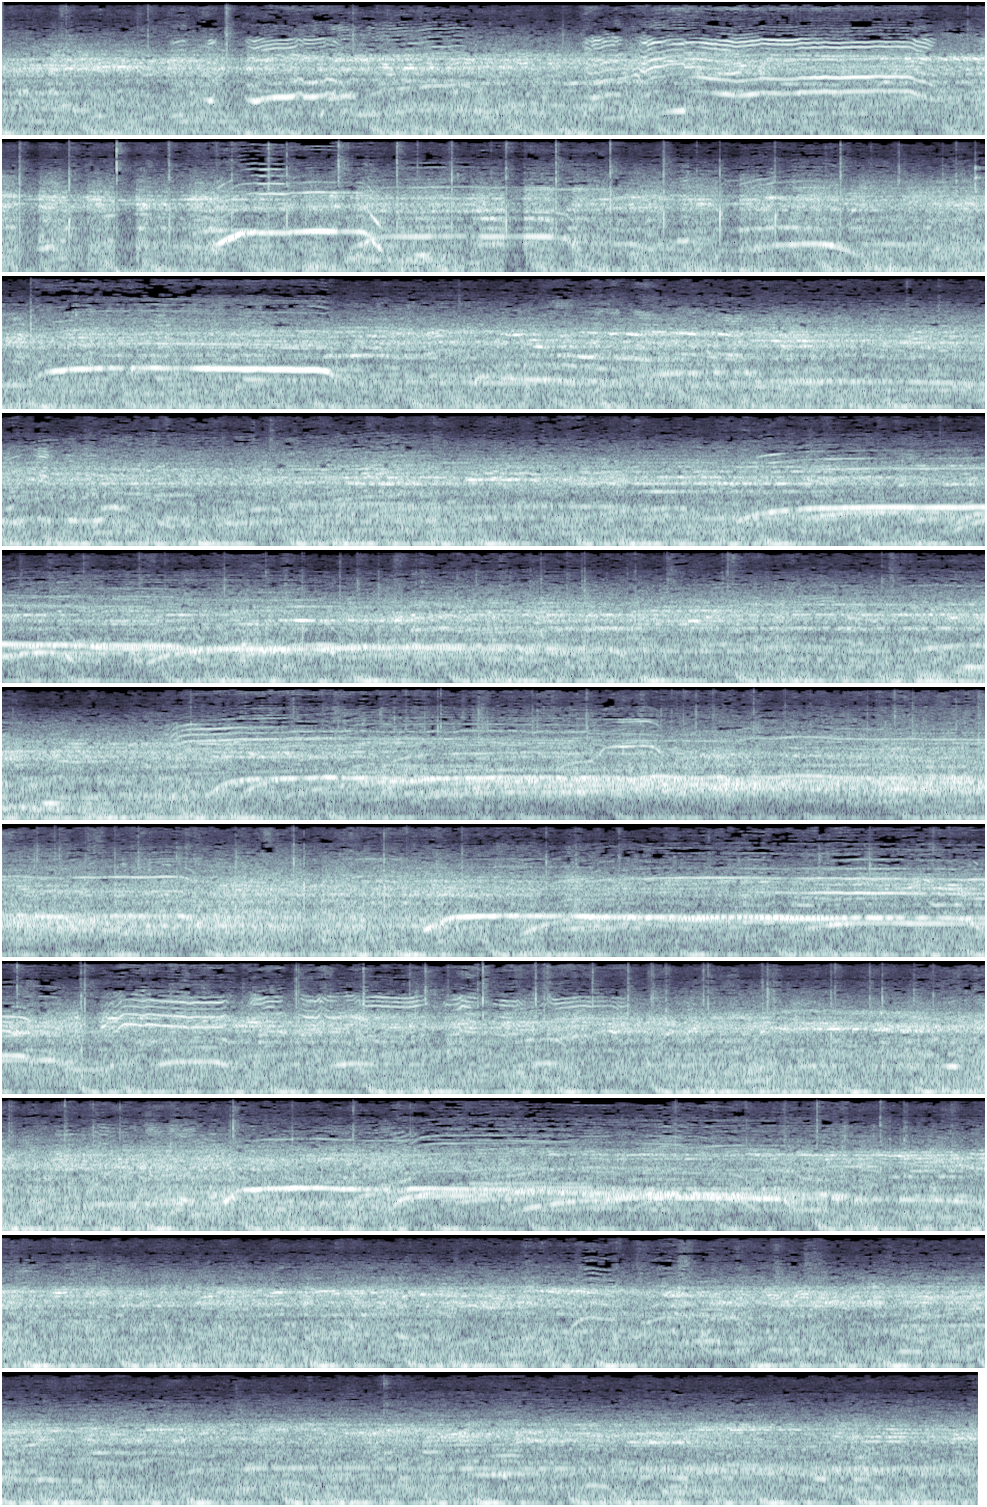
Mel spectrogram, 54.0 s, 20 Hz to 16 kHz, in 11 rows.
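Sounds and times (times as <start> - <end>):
children cheering and shouting: 0.0 - 37.8, 38.4 - 44.5.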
